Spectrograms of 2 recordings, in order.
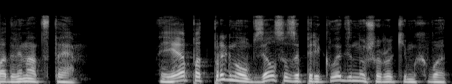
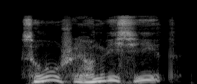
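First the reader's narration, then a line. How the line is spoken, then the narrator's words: Rolling whisper. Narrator (Russian): прокатился шепот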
